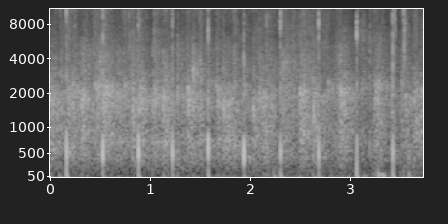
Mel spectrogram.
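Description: Applause from a church audience on Labor Day weekend in Rehoboth, cheering on the church's volunteers. The clapping is fairly soft and steady, with regular, evenly spaced accents running through it.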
